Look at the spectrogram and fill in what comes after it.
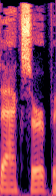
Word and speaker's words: AXRP: This podcast is called AXRP, pronounced axe-urp and short for the AI X Risk Research Podcast.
